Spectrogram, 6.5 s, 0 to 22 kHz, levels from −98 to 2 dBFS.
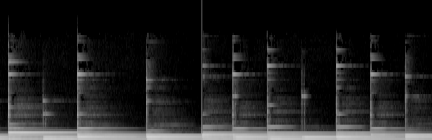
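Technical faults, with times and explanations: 3.02 s, damaged data in a compressed stream: a brief glitch cuts across the sound, lasting about 17 ms, and the audio picks up just after it. A stretch of the coded bitstream there is corrupt, so the decoder misreads the affected frame, loses its place, discards what it cannot parse and resynchronises on the next valid frame header, producing the short glitch.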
